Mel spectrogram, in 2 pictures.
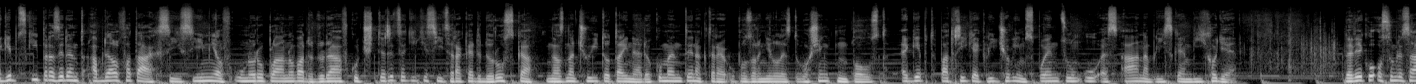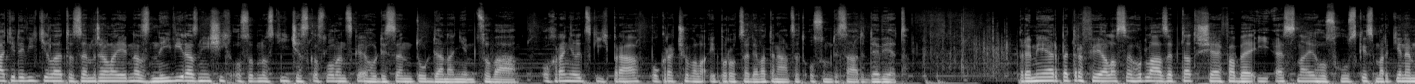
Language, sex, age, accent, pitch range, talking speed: Czech, male, 30-49, native, 125-155 Hz, 145 wpm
